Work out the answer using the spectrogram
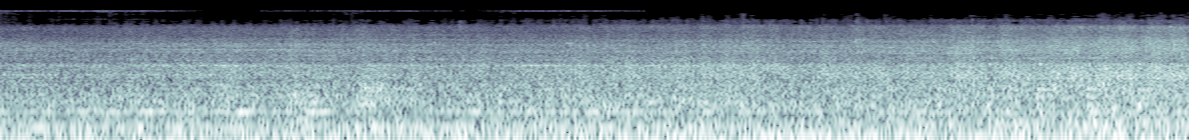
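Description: Autorack cars of a freight train rolling past close by: a steady, loud rumble of steel wheels on rail.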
